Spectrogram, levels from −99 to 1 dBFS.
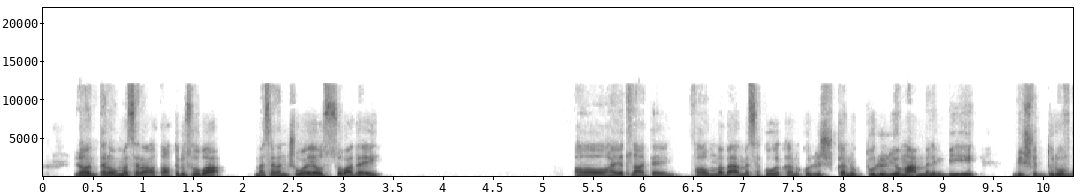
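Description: A speech recording with no technical faults to report.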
